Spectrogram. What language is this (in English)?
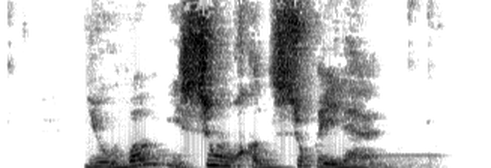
Kabyle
